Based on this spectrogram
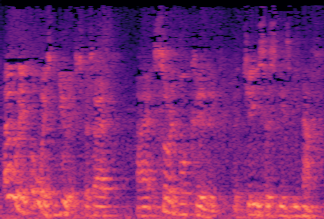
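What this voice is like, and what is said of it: British accent. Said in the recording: “if you can tell by his accent, he's British.”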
